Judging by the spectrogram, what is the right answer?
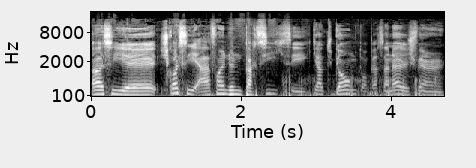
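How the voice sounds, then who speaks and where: The speaker talks at a moderate pace in a Quebec accent, with noticeable background noise behind the voice. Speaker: gaming youtuber. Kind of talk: game review commentary. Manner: hesitant, many fillers.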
